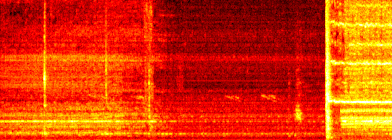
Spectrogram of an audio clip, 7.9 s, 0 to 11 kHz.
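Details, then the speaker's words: Sony VO-5800 U-Matic VCR: quiet mechanism whirr and clicks, then loud shrill squeal as tape playback starts, badly affecting picture; pinch-roller solenoid also slow to engage. "uh you only hear that noise but yeah there's squealing and it will threat up however there's something wrong with the engagement near the end with t"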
